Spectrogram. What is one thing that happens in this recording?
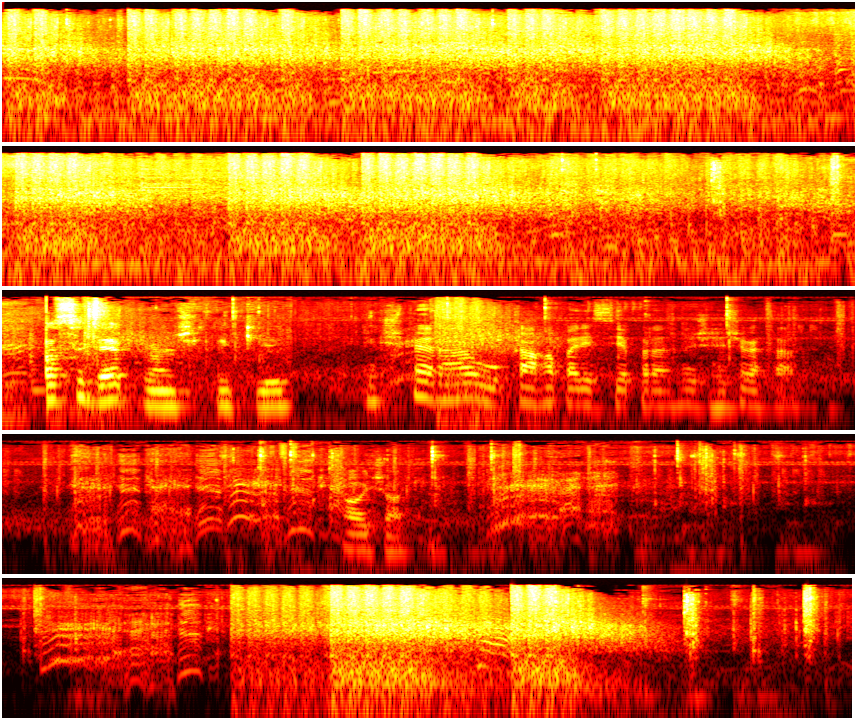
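An automatic rifle fires rapid bursts of shots.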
